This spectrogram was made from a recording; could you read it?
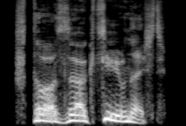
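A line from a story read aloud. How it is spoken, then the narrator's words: Irritated imitative growl. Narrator (Russian): Раздраженно прорычал я, стараясь максимально подражать манере Крыгыра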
